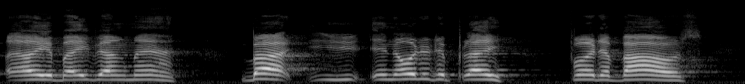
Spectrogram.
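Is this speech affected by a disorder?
Yes: cerebral palsy; arm paralysis with muscle contraction, uses left hand only; three botox shots every 3 months at Vanderbilt relax arm muscles, allow straightening arm.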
